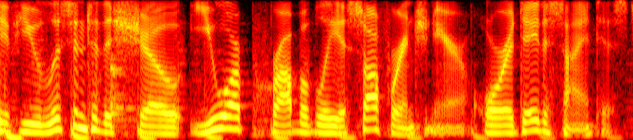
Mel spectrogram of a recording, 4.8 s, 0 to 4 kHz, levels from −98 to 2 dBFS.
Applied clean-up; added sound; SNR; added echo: none; Drum; 19 dB; none.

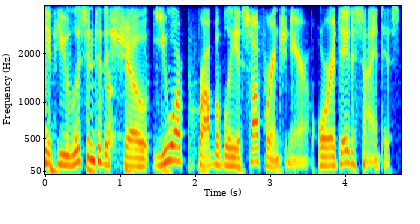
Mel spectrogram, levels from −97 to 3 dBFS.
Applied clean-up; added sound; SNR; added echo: neural mask model RNNoise.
